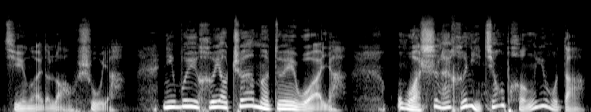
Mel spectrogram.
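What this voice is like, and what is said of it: Weak, frail pleading voice. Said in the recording (Chinese): “用脆弱的声音说”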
